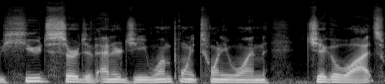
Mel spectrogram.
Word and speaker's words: gigawatts: surge of energy, 1.21 gigawatts, which can also actually be pronounced gigawatts, but a lot of physicists can go with the G on that one, or the soft G.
